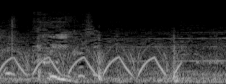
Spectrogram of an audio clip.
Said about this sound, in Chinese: 哎呀，好了，警察来了，警察来了！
